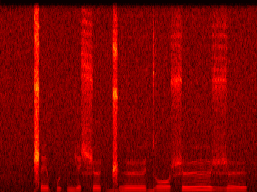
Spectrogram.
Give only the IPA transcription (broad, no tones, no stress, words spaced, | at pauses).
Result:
ǁepɯʔɲeɬø ɡ͡ǁøː doːɬøː ɮø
